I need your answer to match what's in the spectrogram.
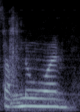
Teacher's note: Okay, which are ส ำ น ว น the first one ส ำ น ว น okay, the first syllable is rising tone ส ำ น ว น mid tone ส ำ น ว น in Thai means idioms.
